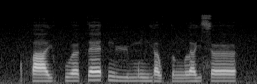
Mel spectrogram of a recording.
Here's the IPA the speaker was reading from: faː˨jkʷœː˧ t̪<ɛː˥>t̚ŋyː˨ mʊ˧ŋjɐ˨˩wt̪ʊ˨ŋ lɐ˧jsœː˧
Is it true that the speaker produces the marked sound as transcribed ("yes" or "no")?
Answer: yes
